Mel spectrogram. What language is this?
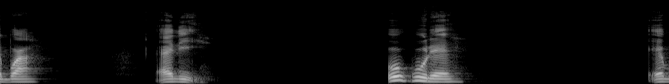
Ito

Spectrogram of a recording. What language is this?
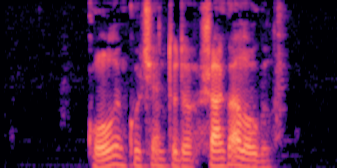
Mari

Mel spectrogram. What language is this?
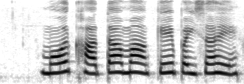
Chhattisgarhi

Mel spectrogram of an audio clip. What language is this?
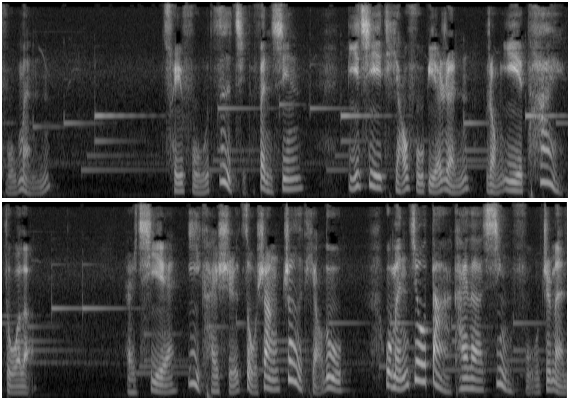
Chinese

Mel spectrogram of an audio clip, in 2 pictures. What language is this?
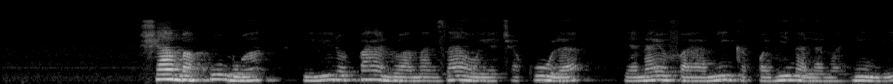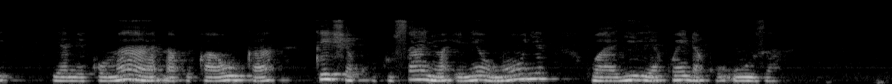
Swahili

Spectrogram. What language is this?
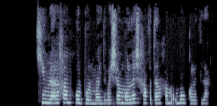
Uzbek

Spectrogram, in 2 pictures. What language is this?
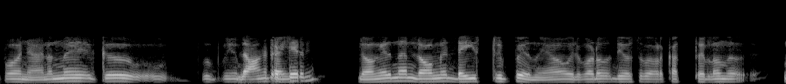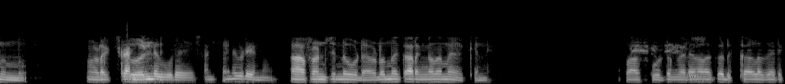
Malayalam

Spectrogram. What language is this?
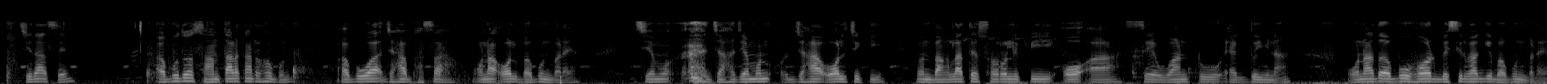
Santali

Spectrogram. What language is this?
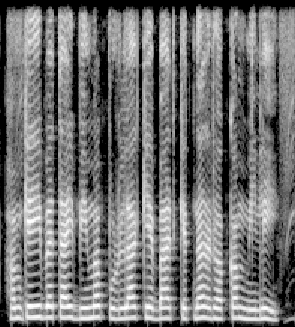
Bhojpuri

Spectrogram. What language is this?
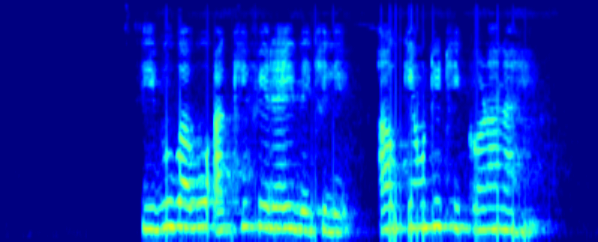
Odia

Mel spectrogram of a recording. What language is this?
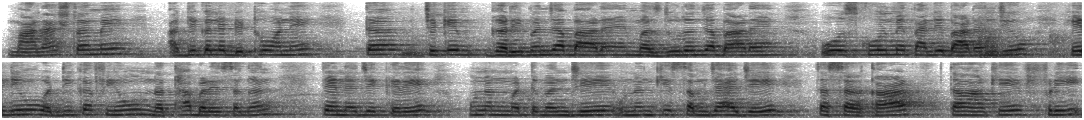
Sindhi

